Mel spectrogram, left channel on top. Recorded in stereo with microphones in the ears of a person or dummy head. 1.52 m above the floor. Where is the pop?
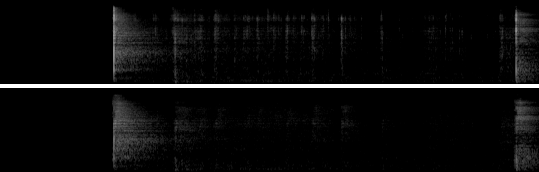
50° left (ahead or behind), 0.6 m.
